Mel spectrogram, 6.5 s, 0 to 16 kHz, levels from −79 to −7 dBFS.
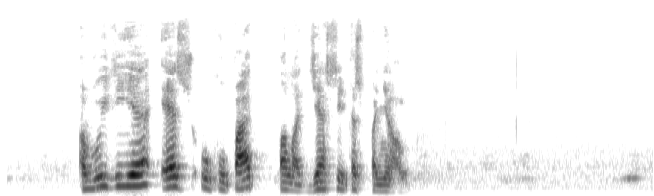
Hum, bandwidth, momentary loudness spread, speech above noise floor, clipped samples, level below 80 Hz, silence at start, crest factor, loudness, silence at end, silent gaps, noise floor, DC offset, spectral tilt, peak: none; 11 kHz; 14 LU; 43 dB; under 0.1%; -84 dBFS; 0.8 s; 20 dB; -27 LUFS; 0.15 s; none; -69 dBFS; under 0.1%; -6 dB/octave; -10 dBFS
